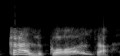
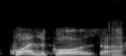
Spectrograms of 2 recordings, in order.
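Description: First: The word begins with a plain k sound. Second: The word begins with a kw sound. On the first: "noi che pronunciamo qualcosa, scriviamo come noi pronunciamo C-A-L-C-O-S-A" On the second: "quelli che pronunciano qualcosa, scrivono Q-U-A-L"

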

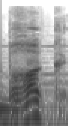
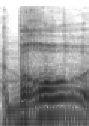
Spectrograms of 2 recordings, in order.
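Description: First: The final C sound is pronounced. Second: The final C sound is silent. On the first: It is the name of the town. "on prononce le C" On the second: It is the ordinary word for a jug. "là on ne prononce pas le C"

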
